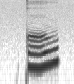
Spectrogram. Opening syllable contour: rising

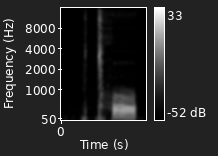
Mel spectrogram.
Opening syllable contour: falling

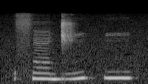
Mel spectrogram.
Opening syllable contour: low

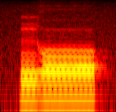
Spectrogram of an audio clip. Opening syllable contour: high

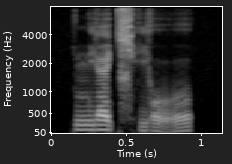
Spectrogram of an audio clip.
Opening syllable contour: high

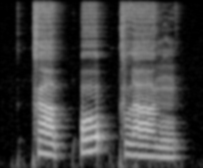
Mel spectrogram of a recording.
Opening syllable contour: low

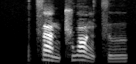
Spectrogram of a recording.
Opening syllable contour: falling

